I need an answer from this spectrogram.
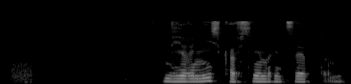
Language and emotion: Russian, neutral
